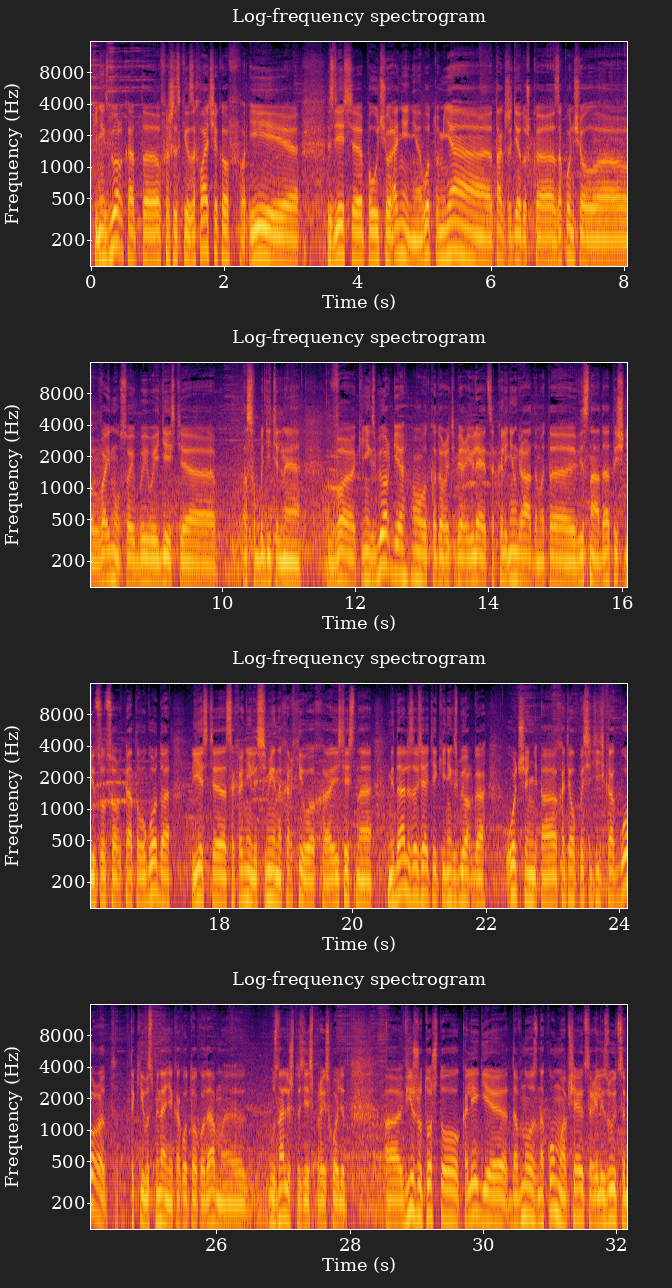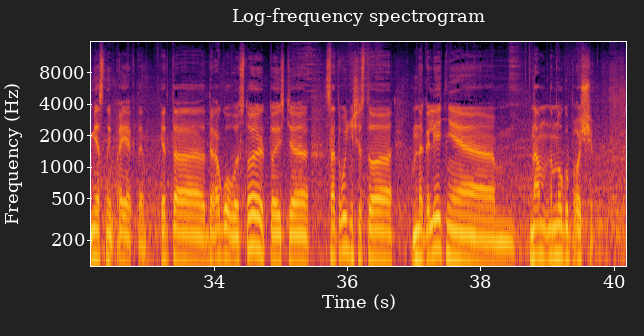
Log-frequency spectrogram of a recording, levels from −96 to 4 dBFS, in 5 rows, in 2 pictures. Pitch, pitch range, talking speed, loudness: 115 Hz, 110-125 Hz, 115 wpm, -13 LUFS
